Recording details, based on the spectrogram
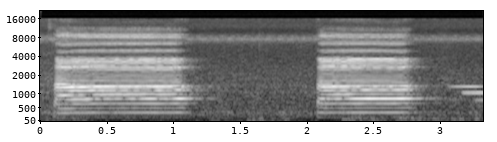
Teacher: ये ज़बान की नोक, ये ऊपर के जो दांत हैं, ऊपर के दांत जो सामने वाले हैं, इन्हें कहा जाता है سنایا الیا، سامنے والے جو دانت بلند ہیں، نیچے والے سامنے والے جو دانت ہیں انہیں کہا جاتا ہے سنایا سفلا، سامنے والے دو دانت۔ تو یہ زبان کی نوک اوپر کے دانتوں کی جڑ سے لگے گی۔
